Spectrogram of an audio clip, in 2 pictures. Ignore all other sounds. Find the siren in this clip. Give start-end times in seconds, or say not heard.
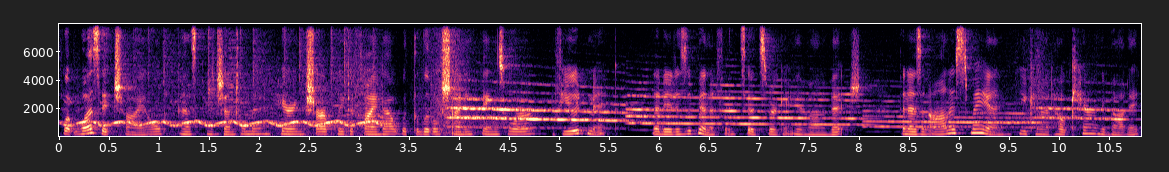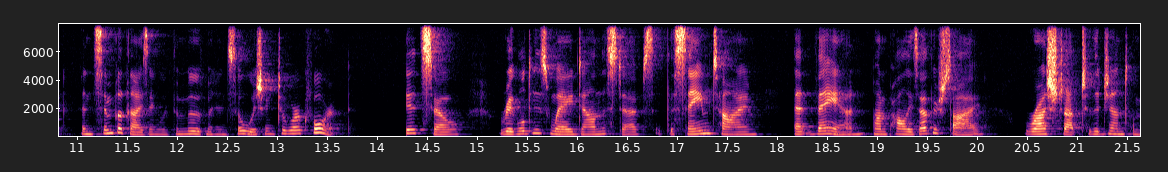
0.0-10.7.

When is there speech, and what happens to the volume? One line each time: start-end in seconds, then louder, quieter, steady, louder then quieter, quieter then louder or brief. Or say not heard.
0.0-21.5 steady.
